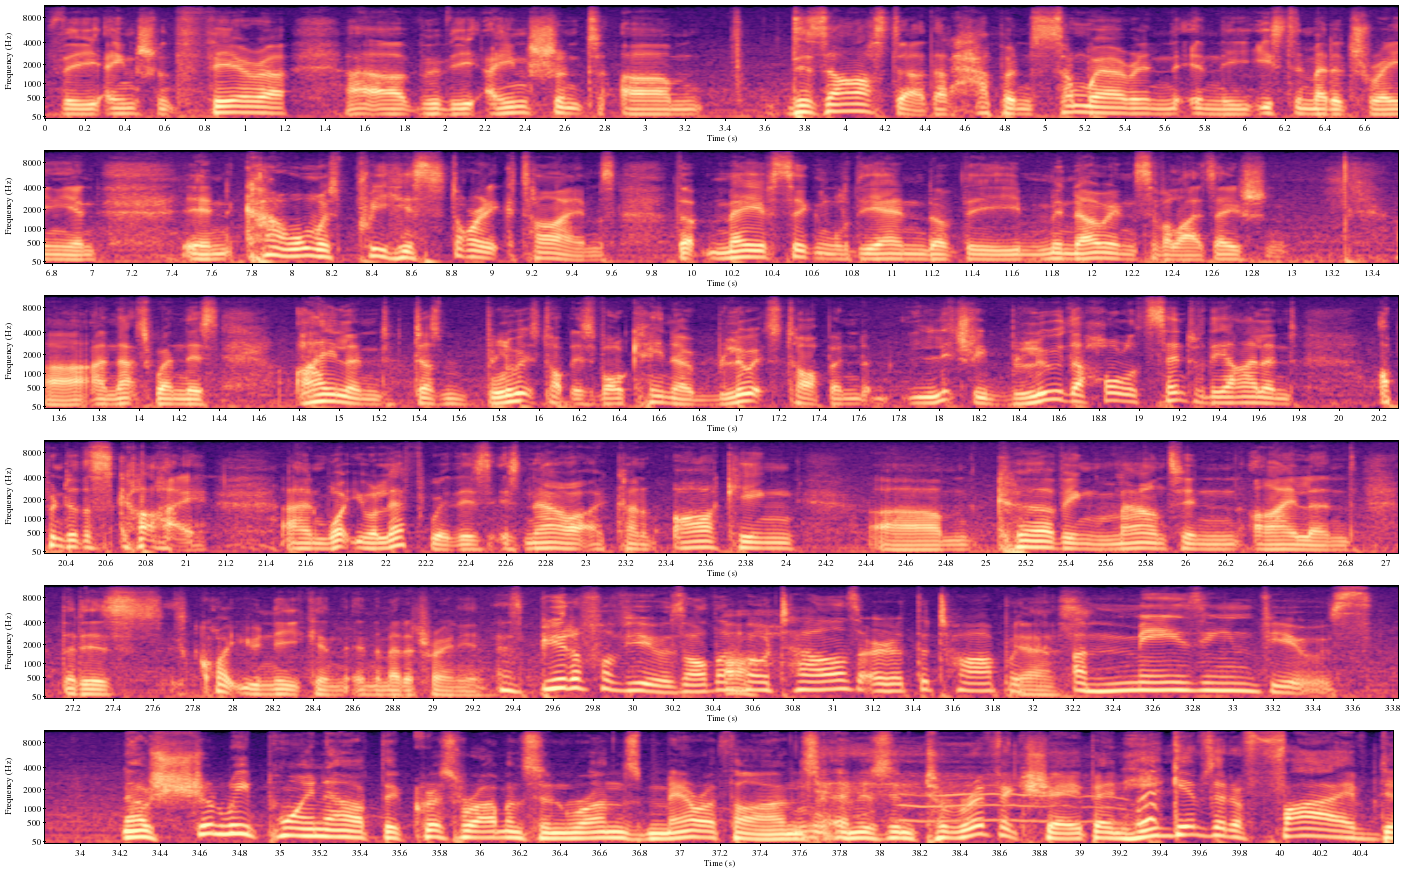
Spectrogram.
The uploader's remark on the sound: broadcasts live from the Pilaros Taste of the Danforth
